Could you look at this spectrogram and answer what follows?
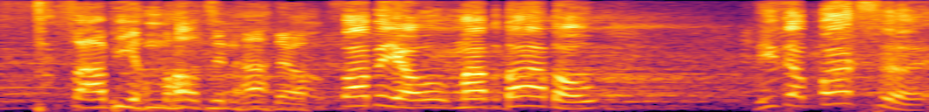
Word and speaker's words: Fabio Maldonado: Fabio Maldonado.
